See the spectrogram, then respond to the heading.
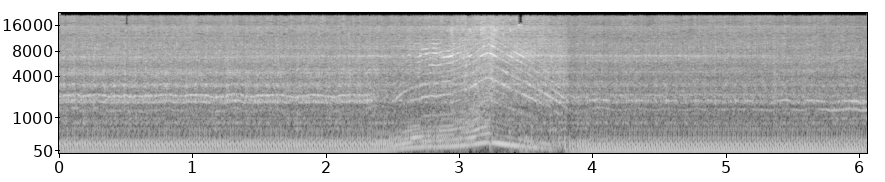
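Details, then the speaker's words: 2016 Yamaha R6 after valve adjustment: steady whir at idle from the right-side cam chain, climbing with a blip; the exhaust-side cam chain guide was reinstalled without its retaining pin in the pin hole, making the chain too tight. "so i think the uh cam chain is too tight but i don't know what the hell could be wrong i"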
